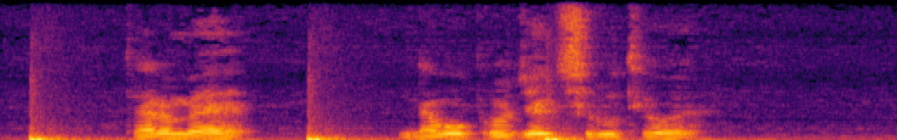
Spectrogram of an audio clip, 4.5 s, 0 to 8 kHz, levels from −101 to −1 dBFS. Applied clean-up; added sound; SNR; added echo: none; Bass drum; -1 dB; reverberation time 0.2 s.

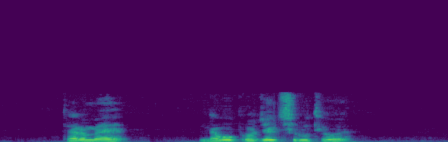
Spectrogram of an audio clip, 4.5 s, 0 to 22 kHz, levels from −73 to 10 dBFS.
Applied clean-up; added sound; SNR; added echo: neural separator model SepFormer DNS4.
